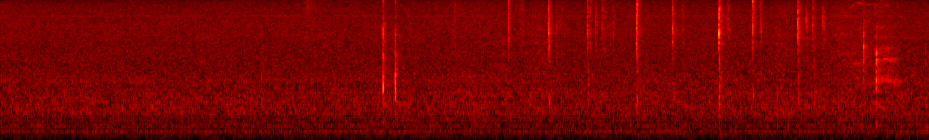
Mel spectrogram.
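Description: Computer keyboard typing in a quiet room, a few sparse crisp key clicks spread over several seconds against a constant fan-like hiss, no voices.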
